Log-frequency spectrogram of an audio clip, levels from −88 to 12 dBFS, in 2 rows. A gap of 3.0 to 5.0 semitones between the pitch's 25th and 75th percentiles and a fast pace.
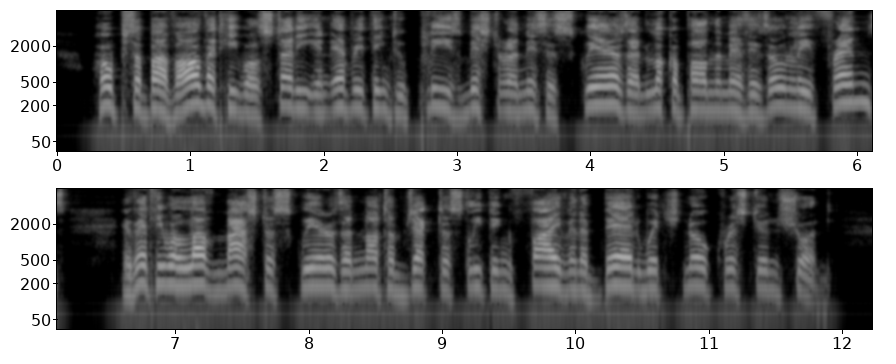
No: narrow, 2.6 semitones; fast, 210 wpm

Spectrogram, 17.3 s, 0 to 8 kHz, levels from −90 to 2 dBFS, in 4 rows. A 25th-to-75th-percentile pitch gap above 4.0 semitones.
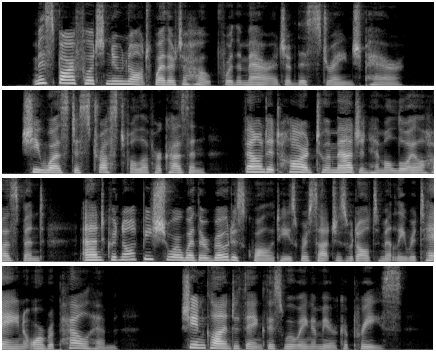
Yes: average, 4.6 semitones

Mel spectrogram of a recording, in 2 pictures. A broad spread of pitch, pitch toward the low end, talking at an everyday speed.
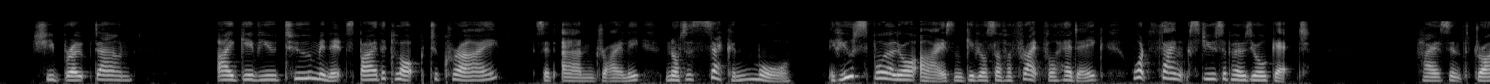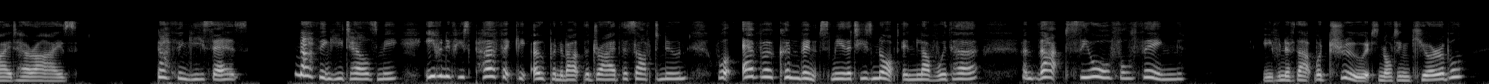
No: wide, 5.9 semitones; high, 230 Hz; average, 165 wpm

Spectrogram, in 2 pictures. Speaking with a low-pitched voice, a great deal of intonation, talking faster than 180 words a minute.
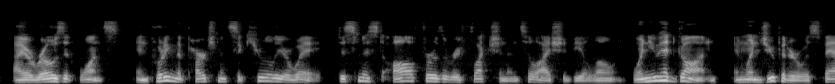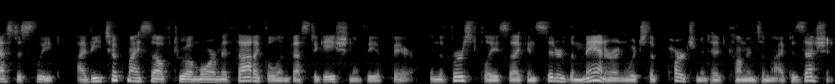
Yes: low, 115 Hz; wide, 6.9 semitones; fast, 205 wpm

